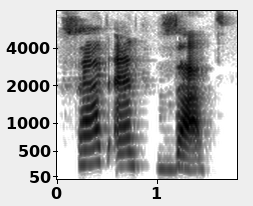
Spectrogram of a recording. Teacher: The sounds that are formed with the upper teeth and the lower lip. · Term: labiodentals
